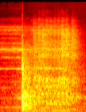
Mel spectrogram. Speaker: and you hear that clicking sound that's natural there's a clutch inside the uh linear actuator which is a uh it's a roller a plate with ball of bearings that that rotates does no harm at all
